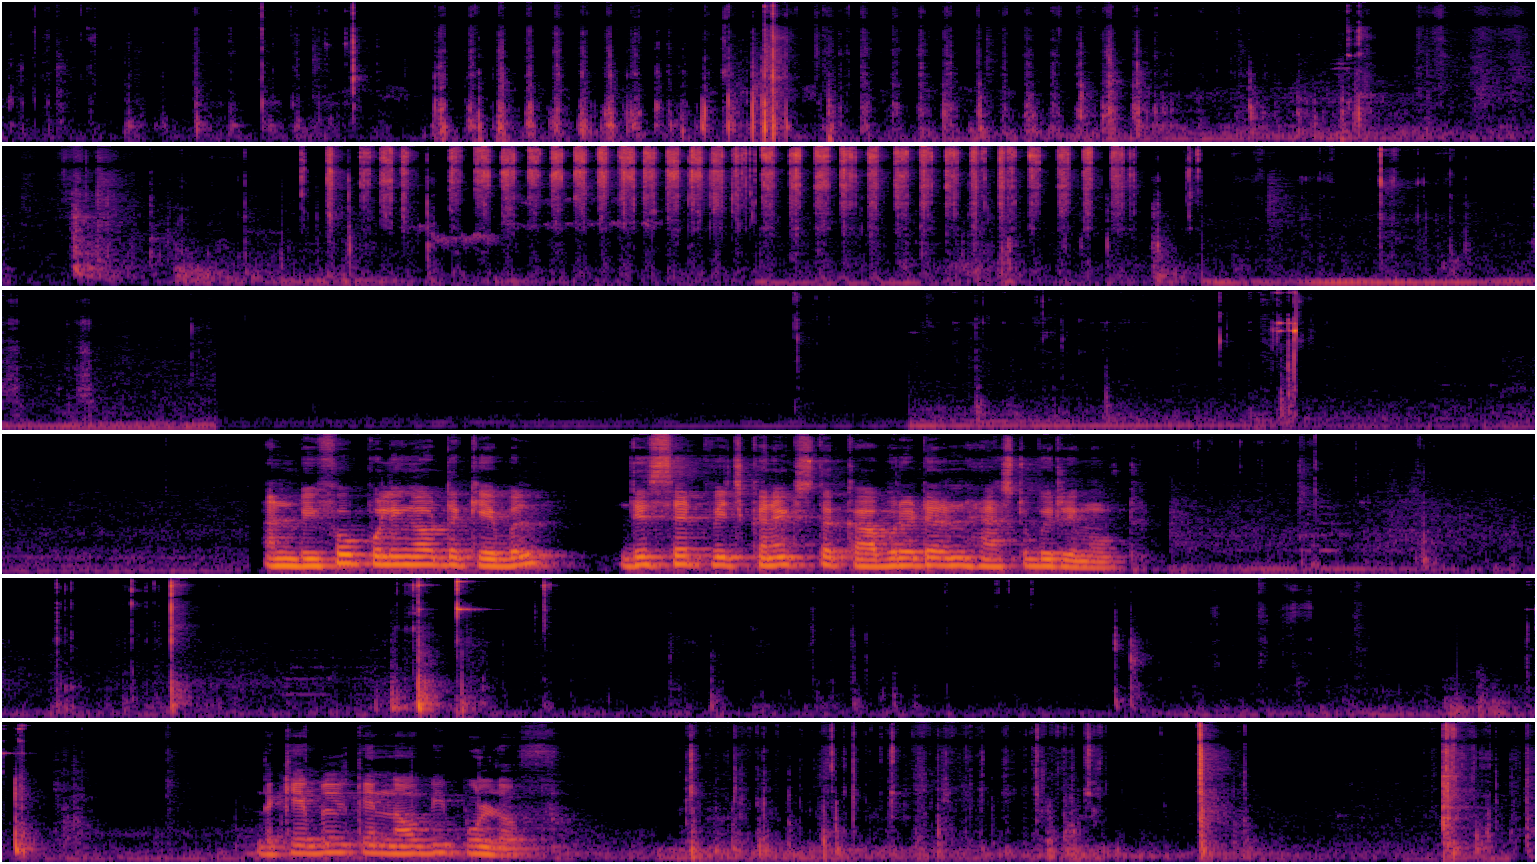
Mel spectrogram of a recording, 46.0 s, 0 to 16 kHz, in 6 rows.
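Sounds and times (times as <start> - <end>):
rubbing and handling noise: 0.0 - 16.4, 28.9 - 39.5, 41.5 - 44.3
small metal parts clinking: 9.2 - 15.0, 21.4 - 21.9, 32.6 - 33.6.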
